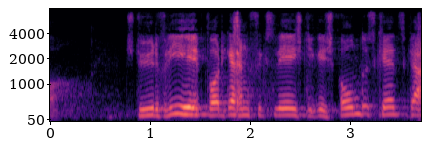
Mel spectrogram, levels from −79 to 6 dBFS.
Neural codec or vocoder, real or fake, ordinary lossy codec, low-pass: codec, 24 kHz, 0.9 kbps, WavTokenizer, medium speech release version 2; fake; none; 7.2 kHz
